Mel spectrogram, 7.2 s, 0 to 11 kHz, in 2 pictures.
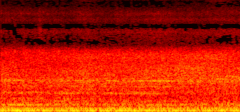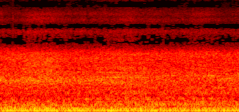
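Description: Hummer H2's 6.0-litre Vortec V8 idling steadily through its Flowmaster exhaust, an even low rumble.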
